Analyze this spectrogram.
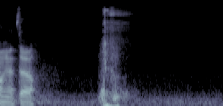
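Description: A golf ball is struck with a sharp whack.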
